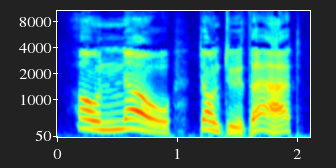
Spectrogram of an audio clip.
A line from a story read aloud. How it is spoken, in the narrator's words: exclaimed the Tin Woodman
